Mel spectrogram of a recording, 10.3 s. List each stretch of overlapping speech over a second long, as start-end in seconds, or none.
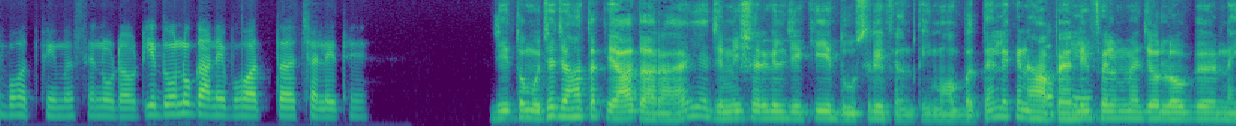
none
